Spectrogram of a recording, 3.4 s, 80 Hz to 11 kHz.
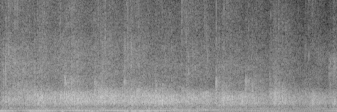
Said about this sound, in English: We have prayed for 15 minutes. Clap for yourselves.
